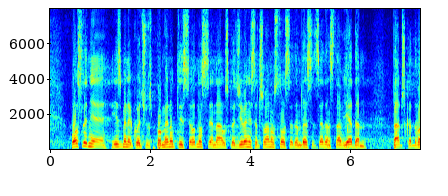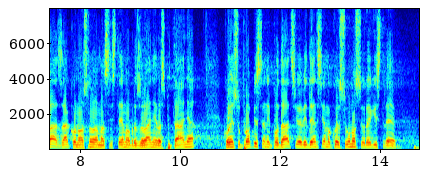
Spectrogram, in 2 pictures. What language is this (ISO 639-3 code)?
srp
